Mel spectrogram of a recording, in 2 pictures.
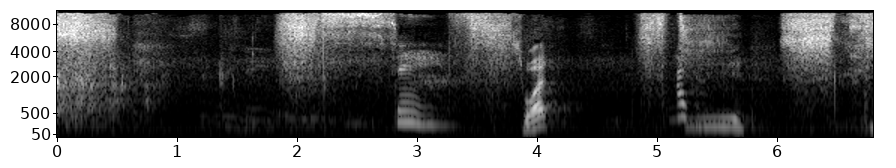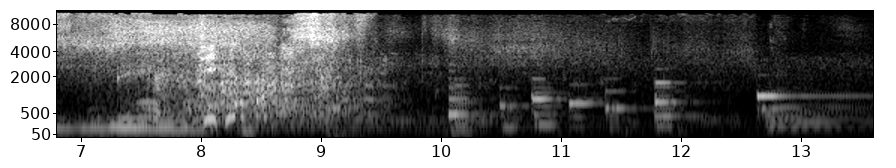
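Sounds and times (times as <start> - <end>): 
steam hissing from a radiator: 0.0 - 0.6, 1.8 - 3.9, 4.8 - 5.4, 6.0 - 11.3
speech: 2.8 - 4.2, 4.8 - 6.2, 6.8 - 10.2
people chuckling: 7.4 - 11.8.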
